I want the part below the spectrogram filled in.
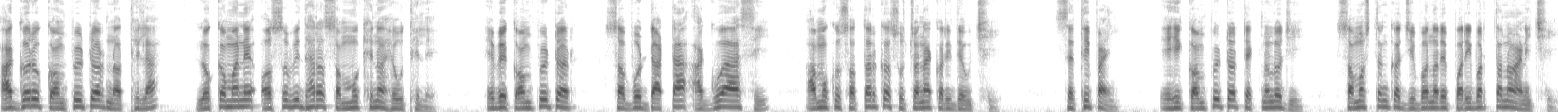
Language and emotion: Odia, neutral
